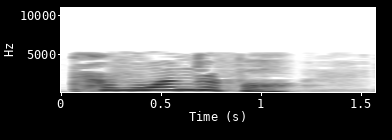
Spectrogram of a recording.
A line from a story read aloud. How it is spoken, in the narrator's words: gasped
